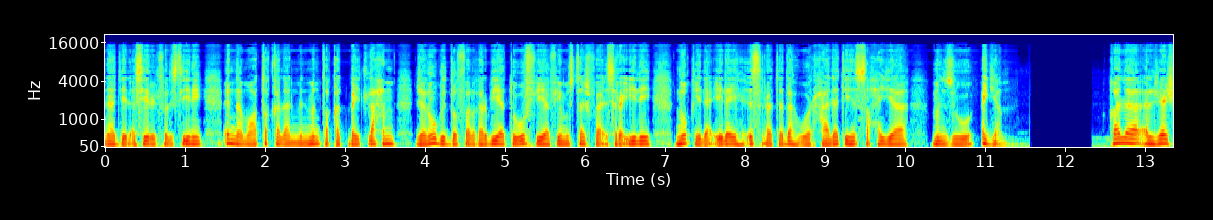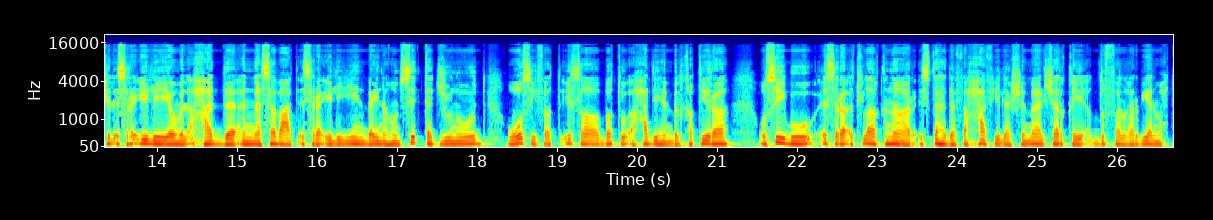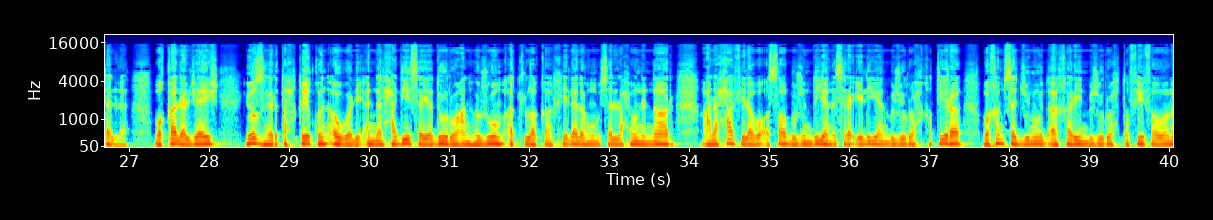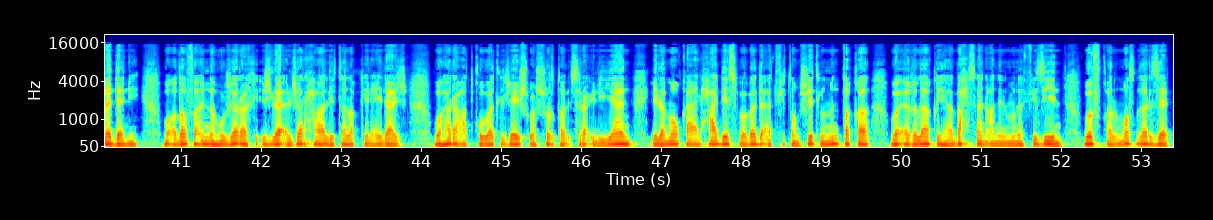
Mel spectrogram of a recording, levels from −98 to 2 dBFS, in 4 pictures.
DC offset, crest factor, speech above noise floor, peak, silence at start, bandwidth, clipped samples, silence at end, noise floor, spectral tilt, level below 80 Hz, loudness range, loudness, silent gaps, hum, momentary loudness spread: under 0.1%; 18 dB; over 72 dB; 0 dBFS; 0 s; 16 kHz; under 0.1%; 0.05 s; under -90 dBFS; -6.5 dB/octave; -40 dBFS; 3 LU; -19 LUFS; 11.58-12.33 s; none; 7 LU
